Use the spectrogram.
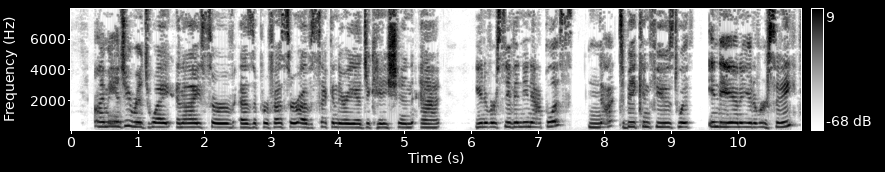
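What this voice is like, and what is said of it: Voice rough from a cold. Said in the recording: “Sorry about my voice. I've had a cold”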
